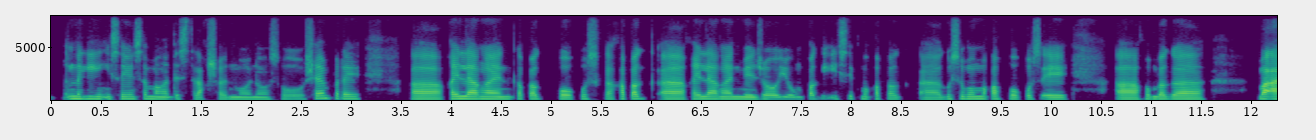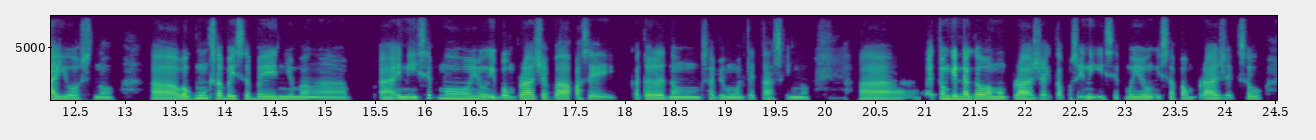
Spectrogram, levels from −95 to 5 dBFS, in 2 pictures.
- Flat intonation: Yes, narrow, 2.3 semitones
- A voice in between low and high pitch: Yes, medium, 180 Hz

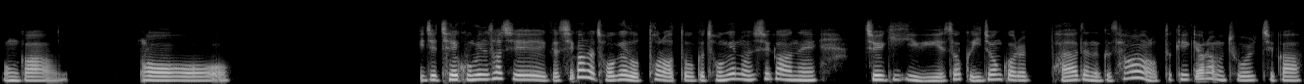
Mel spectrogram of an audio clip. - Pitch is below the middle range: No, high, 195 Hz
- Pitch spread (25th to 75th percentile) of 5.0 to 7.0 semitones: No, average, 3.5 semitones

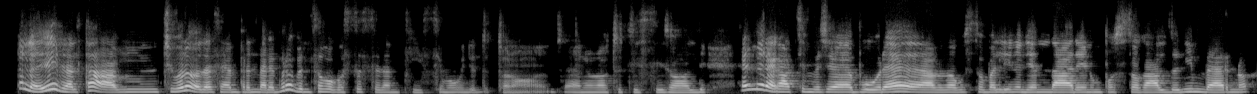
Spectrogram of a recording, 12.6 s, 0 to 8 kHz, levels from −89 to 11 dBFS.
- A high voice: Yes, high, 200 Hz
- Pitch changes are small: Yes, narrow, 1.9 semitones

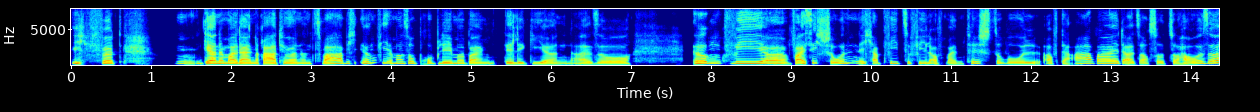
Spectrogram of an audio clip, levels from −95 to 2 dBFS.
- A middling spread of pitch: Yes, average, 3.7 semitones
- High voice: Yes, high, 210 Hz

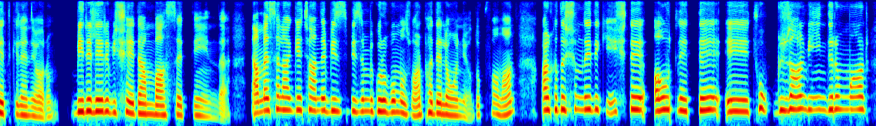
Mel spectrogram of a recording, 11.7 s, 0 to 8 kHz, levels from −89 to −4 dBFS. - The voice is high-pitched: Yes, high, 245 Hz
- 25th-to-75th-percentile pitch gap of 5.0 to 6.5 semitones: Yes, wide, 5.4 semitones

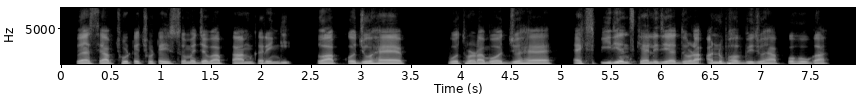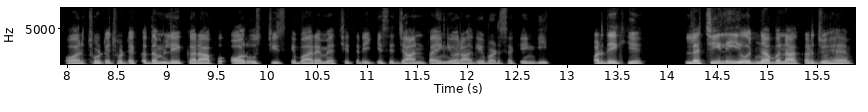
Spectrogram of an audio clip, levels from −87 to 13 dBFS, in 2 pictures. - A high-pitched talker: No, low, 115 Hz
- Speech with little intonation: Yes, narrow, 2.2 semitones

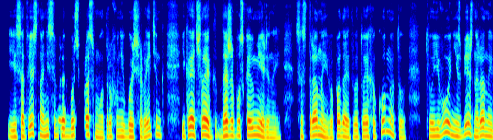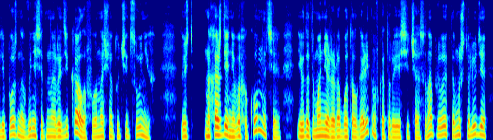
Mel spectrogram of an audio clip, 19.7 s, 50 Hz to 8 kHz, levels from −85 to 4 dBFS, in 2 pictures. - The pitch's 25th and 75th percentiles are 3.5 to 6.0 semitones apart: Yes, average, 4.0 semitones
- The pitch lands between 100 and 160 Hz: Yes, medium, 140 Hz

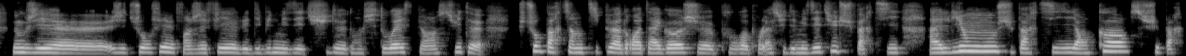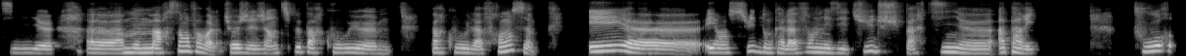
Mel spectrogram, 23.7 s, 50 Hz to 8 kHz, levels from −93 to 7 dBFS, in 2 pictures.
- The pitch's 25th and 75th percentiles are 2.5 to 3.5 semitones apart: Yes, average, 2.9 semitones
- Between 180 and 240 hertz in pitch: Yes, medium, 185 Hz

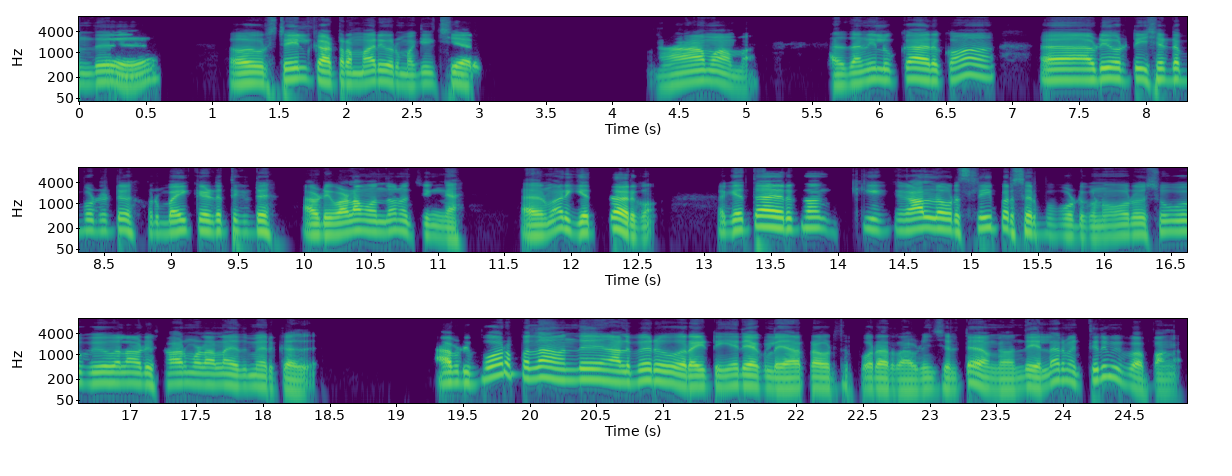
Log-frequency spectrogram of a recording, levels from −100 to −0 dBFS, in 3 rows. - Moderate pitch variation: No, wide, 6.2 semitones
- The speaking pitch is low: No, medium, 150 Hz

